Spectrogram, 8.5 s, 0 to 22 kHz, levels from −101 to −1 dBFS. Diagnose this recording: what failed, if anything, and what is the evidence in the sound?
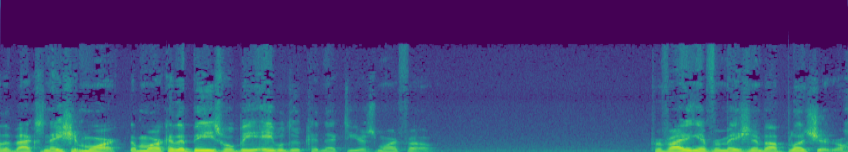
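Nothing failed in this recording, and nothing in the sound points to a fault.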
